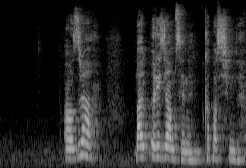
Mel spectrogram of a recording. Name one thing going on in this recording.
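A young woman speaks tensely into a phone.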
